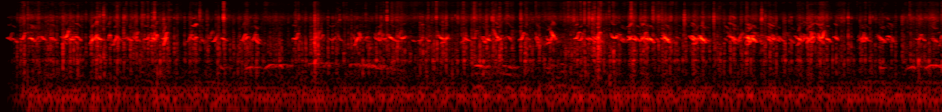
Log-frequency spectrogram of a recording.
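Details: Chickens with a colored hen: many high, thin peeps chirp continuously over a steady low hum, with a few lower clucking notes in the middle.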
